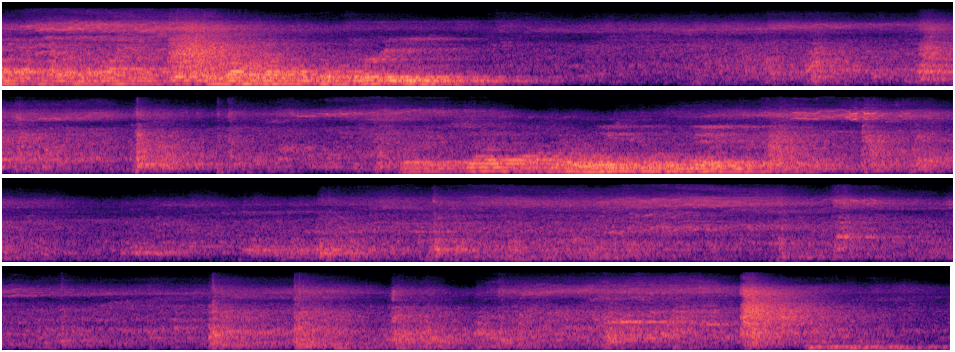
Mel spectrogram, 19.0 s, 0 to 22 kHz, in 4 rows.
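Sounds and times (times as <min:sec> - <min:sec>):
rc trucks high-pitched hiss: 0:00.0 - 0:01.4, 0:02.8 - 0:07.1, 0:08.1 - 0:18.8.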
